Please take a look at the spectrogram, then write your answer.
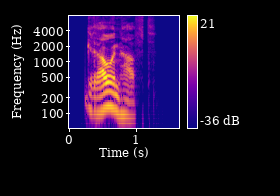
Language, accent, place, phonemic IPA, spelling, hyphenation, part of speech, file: German, Germany, Berlin, /ˈɡʁaʊ̯ənhaft/, grauenhaft, grau‧en‧haft, adjective / adverb, De-grauenhaft.ogg
- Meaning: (adjective) gruesome, atrocious; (adverb) horrifically, horrendously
